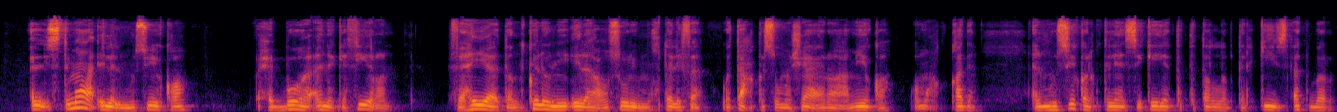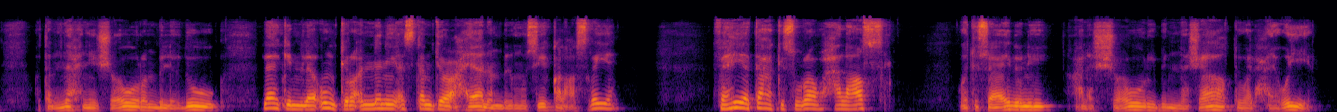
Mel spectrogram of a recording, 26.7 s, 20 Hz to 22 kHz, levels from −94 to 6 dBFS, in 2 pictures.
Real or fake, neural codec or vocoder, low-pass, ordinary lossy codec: fake; vocoder, 24 kHz, 100 mel bands, Vocos; 10.8 kHz; Opus, 24 kbps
